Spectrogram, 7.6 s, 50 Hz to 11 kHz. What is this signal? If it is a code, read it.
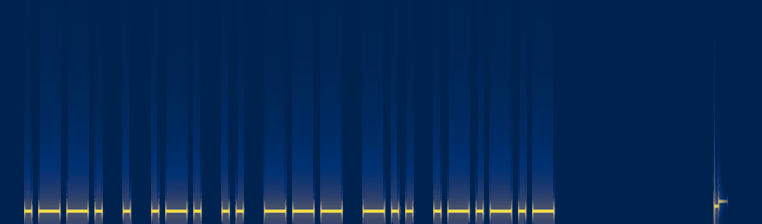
Morse code, heard as a keyed tone, about 17 wpm, 700 Hz. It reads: PERIOD.
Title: Sentences from Top 1000 Words - Review Part 5 - 17wpm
